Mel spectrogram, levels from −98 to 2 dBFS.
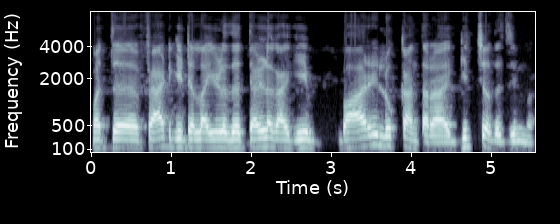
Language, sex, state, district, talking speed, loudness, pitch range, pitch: Kannada, male, Karnataka, Dharwad, 150 wpm, -13 LUFS, 115-130 Hz, 125 Hz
